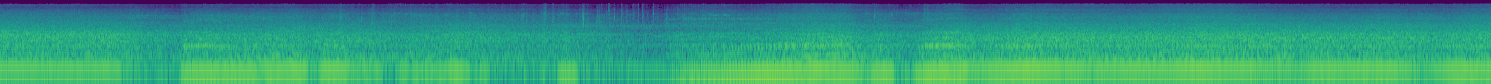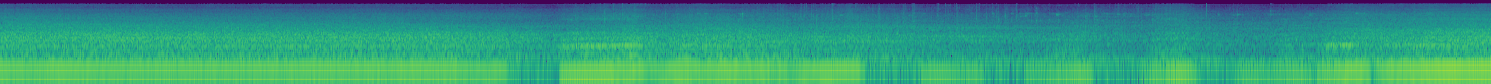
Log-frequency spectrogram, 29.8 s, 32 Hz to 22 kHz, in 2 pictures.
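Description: Caterpillar 535C grapple skidder's diesel engine working under load as it drags logs, its pitch shifting up and down with the throttle and rising in several revs. It grows louder near the end as the skidder comes closer.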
